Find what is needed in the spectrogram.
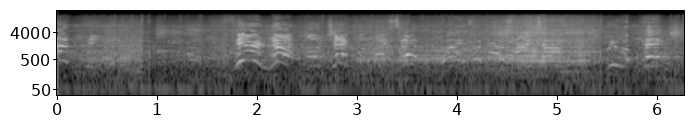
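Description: Loud voices calling out on a busy street, their pitch arching up and down, with a motor vehicle's engine passing in the second half, its pitch rising slightly.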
